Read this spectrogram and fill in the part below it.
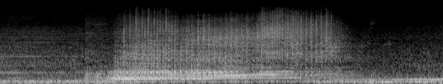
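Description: A V8 Ford Mustang accelerates hard past.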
